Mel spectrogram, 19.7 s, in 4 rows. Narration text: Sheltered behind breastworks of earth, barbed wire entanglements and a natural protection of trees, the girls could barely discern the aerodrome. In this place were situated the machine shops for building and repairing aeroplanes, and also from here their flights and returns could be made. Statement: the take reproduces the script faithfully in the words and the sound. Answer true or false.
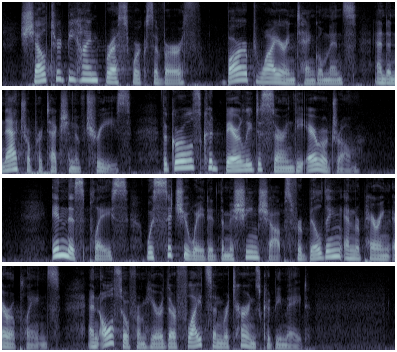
false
